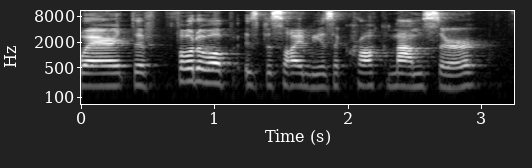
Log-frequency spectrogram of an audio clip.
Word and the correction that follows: croque monsieur: A croque monsieur, that is my terrible French pronunciation of it. Let me try that again. Croque monsieur is a, a uh, traditional French dessert.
